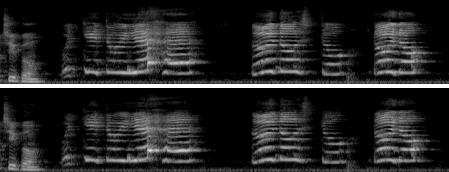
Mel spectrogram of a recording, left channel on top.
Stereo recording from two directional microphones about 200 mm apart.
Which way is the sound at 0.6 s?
15° left (ahead or behind).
